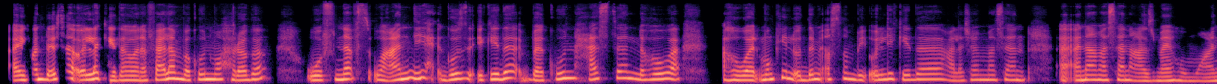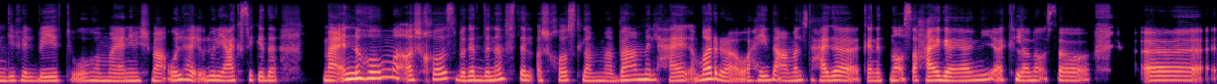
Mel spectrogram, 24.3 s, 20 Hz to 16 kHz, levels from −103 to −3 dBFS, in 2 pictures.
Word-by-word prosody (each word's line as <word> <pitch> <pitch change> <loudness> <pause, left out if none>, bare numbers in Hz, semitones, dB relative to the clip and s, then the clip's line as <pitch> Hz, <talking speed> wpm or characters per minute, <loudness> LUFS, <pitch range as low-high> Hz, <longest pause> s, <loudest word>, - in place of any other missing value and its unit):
أيوه، 200 +1 +2
كُنت 225 0 +5
لسّه 250 +5 0
هاقول 210 -1 +4
لك 255 0 +5
كده، 185 +1 0
هو 195 0 +1
أنا 180 -1 0
فعلًا 225 +6 +4
باكون 225 +2 +3
مُحرَجة 230 +3 +1 0.4
وفي 195 +3 0
نفس 235 +2 +1
وعندي 235 - +4
ح - - -8
جزء 230 +6 +2
كده 235 +7 +3
باكون 235 +7 +1
حاسَّة 265 +3 -3
إن 255 -5 +1
هو 235 +2 +2 0.4
هو 195 -1 +2
ممكن 240 +8 +1
اللي 255 - +1
قُدّامي 215 +5 +1
أصلًا 240 0 -1
بيقول 200 0 -3
لي 235 +2 +2
كده 225 -1 -3 0.2
علشان 205 +2 -5
مثلًا 205 -1 -4 0.3
أ - - -3
أنا 205 +2 0
مثلًا 200 -1 -2
عازماهم 170 0 -4
وعندي 165 +2 -4
في 180 0 -5
البيت 170 +1 -4
وهُم 170 0 -4
يعني 165 +1 -3
مش 175 0 -6
معقول 185 +5 0
هيقولوا 195 -2 -1
لي 185 -2 0
عكْس 180 +3 -3
كده. 180 -1 -3 0.4
مع 185 +2 +3
إن 245 +2 +9
هُم 275 +4 +5
أشخاص، 225 +3 -2
بجد 180 -1 0
نفْس 230 +7 -1
الأشخاص 190 -1 -4
لمّا 170 -1 -4
باعمل 210 +5 +1
حا 175 +2 -2
مرَّة 225 -5 +2
وحيدة 185 +3 -2
عملْت 180 +3 -4
حاجة 185 0 0
كانت 170 +1 -6
ناقصة 185 0 -2
حاجة 185 0 +4
يعني، 185 +7 -1
أكلة 205 -2 -1
ناقصة 185 -1 -4 0.5
آآ 190 0 -1
200 Hz, 165 wpm, -24 LUFS, 180-230 Hz, 0.5 s, إن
